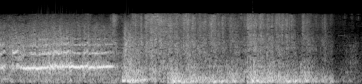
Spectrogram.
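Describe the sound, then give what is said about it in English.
A loud, high-pitched bicycle skid squeals for about a second after its front brake fails to stop it, then cuts into a sudden crash as the bicycle hits the side of a lorry, followed by a few seconds of rattling, clattering debris that gradually fades. No voices are heard. “She saw the look of horror on the lorry driver's face just before she crashed into the side of his lorry.”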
